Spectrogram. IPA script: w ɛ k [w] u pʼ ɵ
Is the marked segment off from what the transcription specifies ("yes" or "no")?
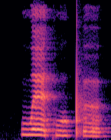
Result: no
